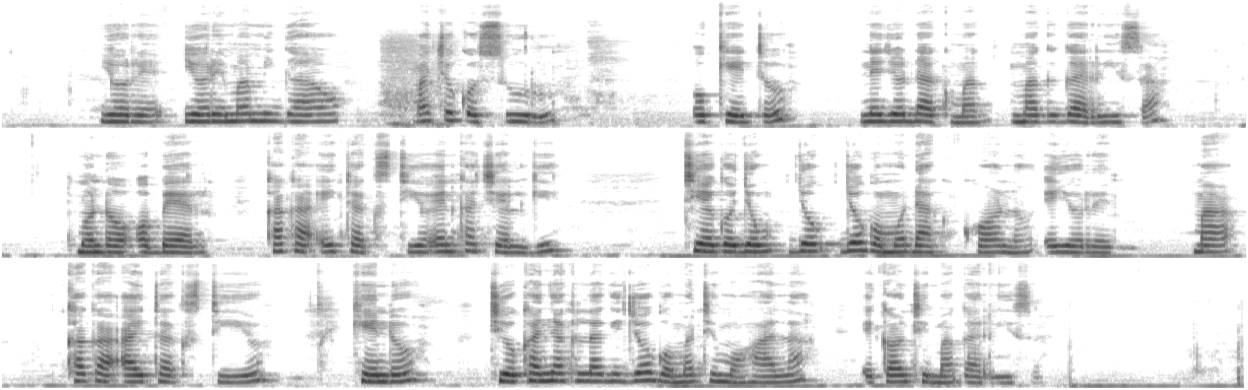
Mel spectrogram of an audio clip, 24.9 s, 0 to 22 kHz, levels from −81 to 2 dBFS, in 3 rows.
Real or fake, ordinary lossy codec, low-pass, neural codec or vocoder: real; none; none; none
